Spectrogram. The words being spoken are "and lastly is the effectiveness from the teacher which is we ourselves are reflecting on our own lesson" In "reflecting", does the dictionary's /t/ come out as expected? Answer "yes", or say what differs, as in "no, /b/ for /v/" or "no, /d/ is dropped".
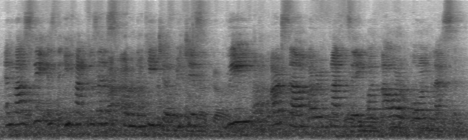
no, /s/ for /t/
